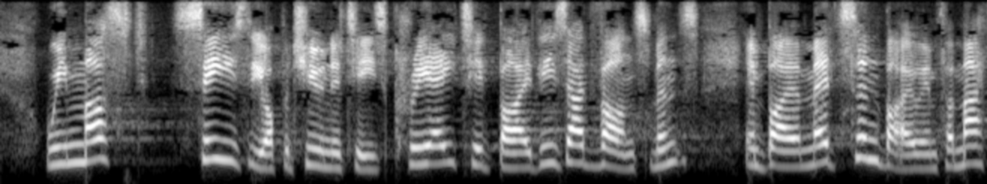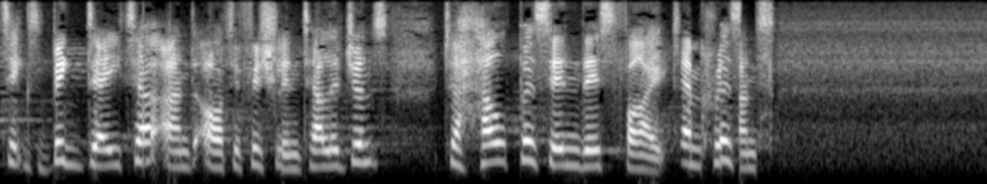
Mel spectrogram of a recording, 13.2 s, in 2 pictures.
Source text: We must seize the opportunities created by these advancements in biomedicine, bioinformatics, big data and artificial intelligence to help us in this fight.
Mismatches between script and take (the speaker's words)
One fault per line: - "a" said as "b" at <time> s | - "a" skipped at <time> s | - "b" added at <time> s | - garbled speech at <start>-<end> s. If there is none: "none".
- garbled speech at 11.1-11.7 s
